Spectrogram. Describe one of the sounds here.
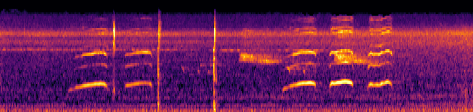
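A baby monkey squeaks in short high chirps.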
